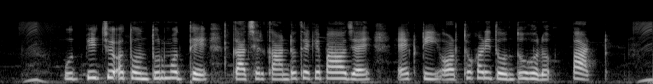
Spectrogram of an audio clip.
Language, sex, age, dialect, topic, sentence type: Bengali, female, 18-24, Northern/Varendri, agriculture, statement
